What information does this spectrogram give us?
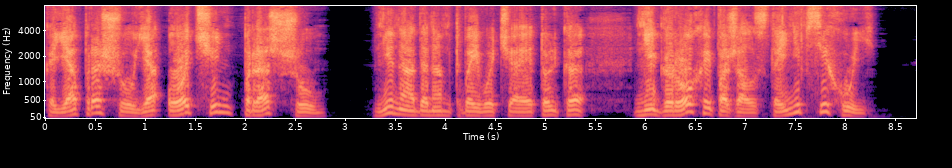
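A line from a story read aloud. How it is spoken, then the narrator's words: Loud. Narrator (Russian): сказал громко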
